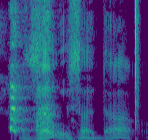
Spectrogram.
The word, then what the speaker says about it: Zoe Saldana: Zoe Saldana.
